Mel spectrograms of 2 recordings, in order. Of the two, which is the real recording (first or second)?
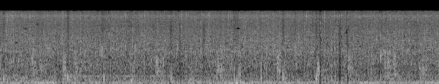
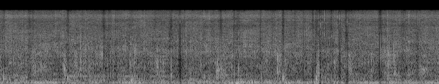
first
